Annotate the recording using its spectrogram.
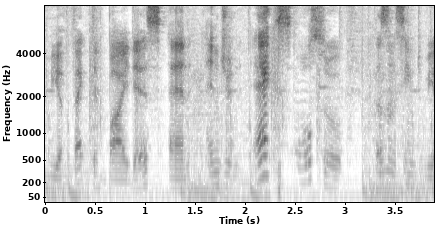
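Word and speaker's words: nginx: And engine X also doesn't seem to be affected by this.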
